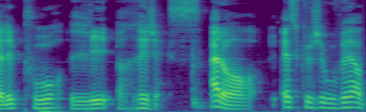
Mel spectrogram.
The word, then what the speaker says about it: regex: le prononcer une une regex. Une regex ou une réjex. Alors moi je vais dire réjex. Voilà, je je le prononce je et pas mais vous faites comme vous voulez.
